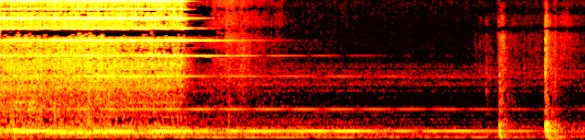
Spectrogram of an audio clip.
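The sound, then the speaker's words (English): A doorbell rings with a bright, buzzing electric tone for about two seconds, then stops, leaving a low lingering hum before two sharp clicks near the end. No one speaks. “Which was, yeah, when my doorbell rang.”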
